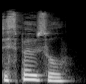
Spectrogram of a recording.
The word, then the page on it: disposal: British English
